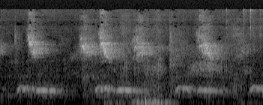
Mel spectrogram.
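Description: A dove cooing over and over, one two-part coo about every second and a half, while a smaller bird chirps in higher, falling notes between the coos.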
